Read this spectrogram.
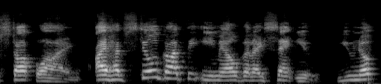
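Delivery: ordinary talk, nothing marked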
